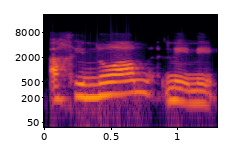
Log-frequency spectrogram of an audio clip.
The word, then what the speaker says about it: Ahinoam Nini: Ahinoam Nini. – Ahinoam Nini, yes.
